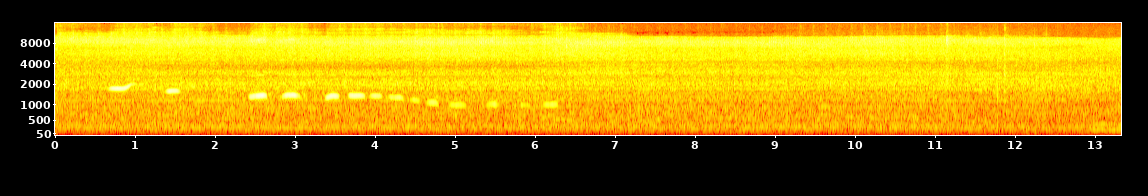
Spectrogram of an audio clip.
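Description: A bird whistles a descending series of about a dozen clear notes over roughly five seconds, the notes coming closer together and fading as they drop, over a steady background rumble.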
